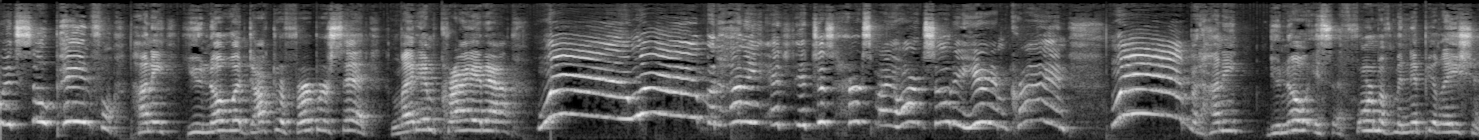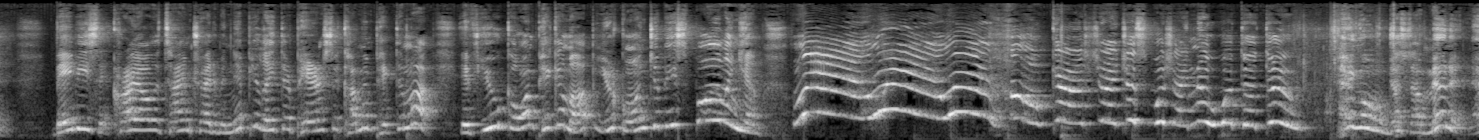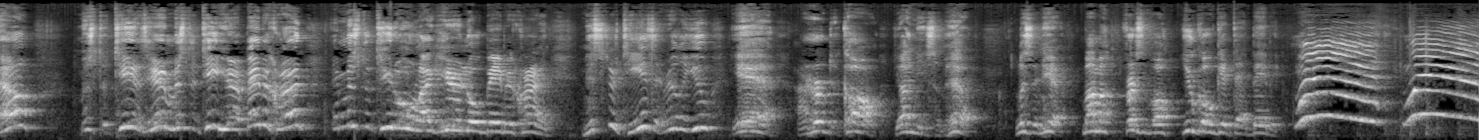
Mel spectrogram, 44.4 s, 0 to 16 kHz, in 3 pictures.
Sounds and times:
Speech: 0.0s - 44.3s.

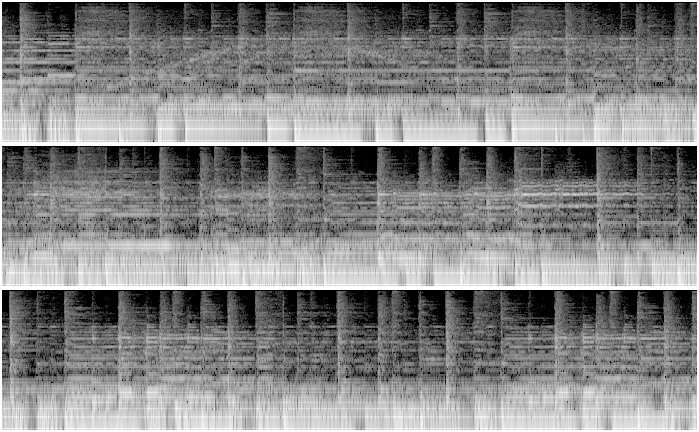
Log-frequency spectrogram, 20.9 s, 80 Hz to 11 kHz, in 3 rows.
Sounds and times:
Music: 0.0s - 20.8s.

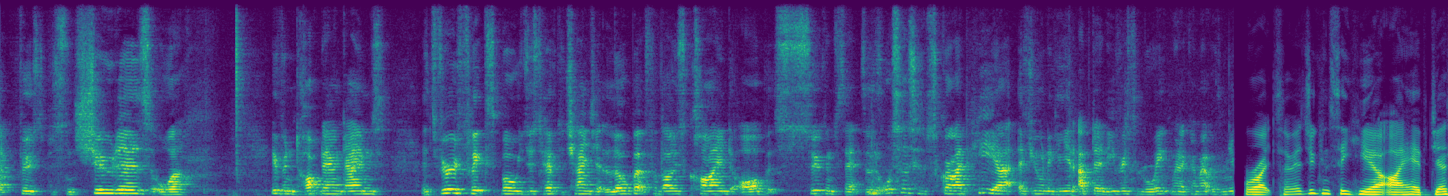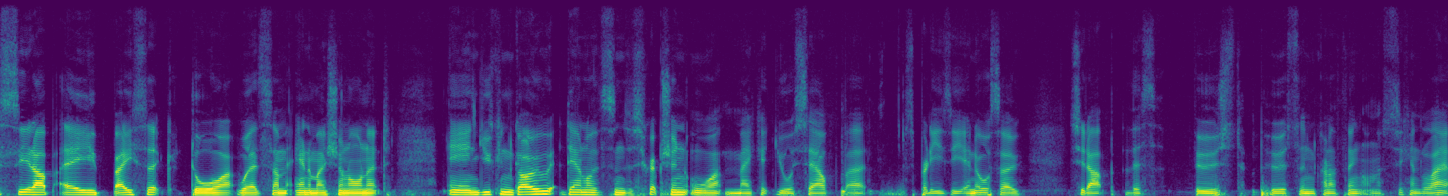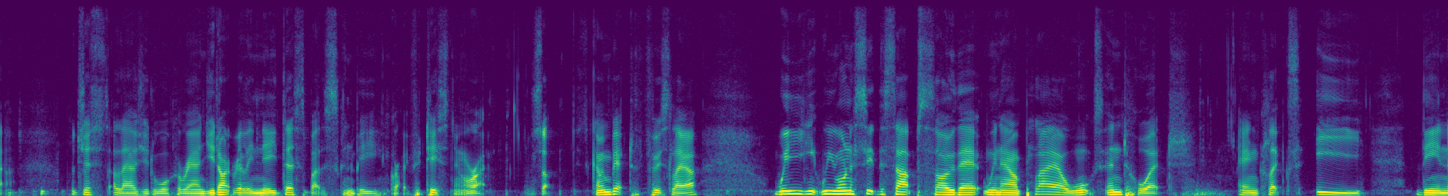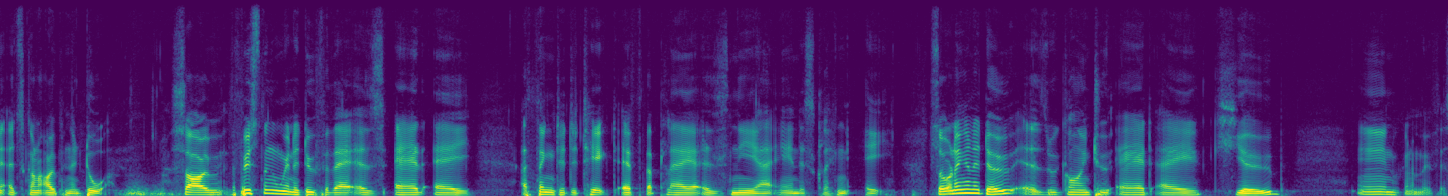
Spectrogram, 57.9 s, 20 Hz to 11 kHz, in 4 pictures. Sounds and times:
Speech: 0.0s - 2.0s, 2.7s - 36.0s, 36.7s - 56.3s, 57.0s - 57.9s.

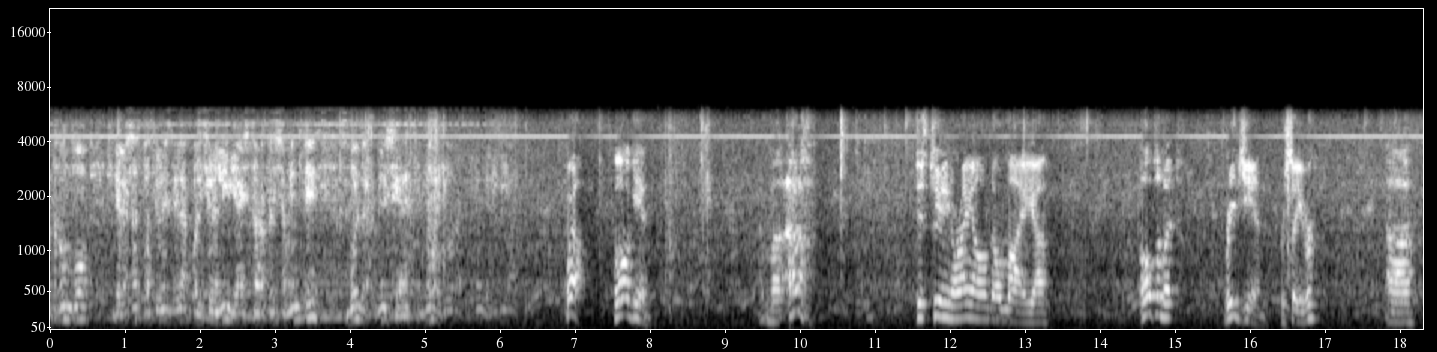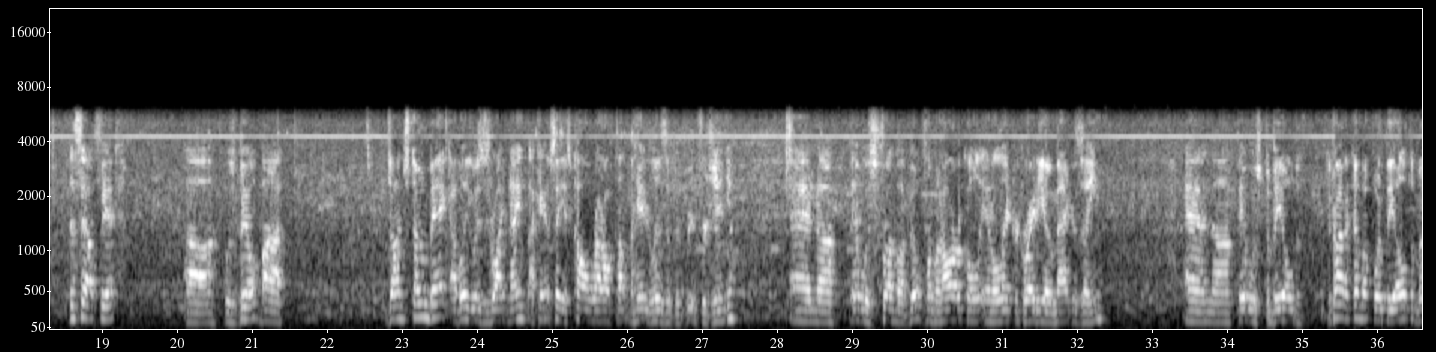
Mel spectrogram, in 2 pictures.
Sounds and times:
Speech: 0.0s - 36.6s.

